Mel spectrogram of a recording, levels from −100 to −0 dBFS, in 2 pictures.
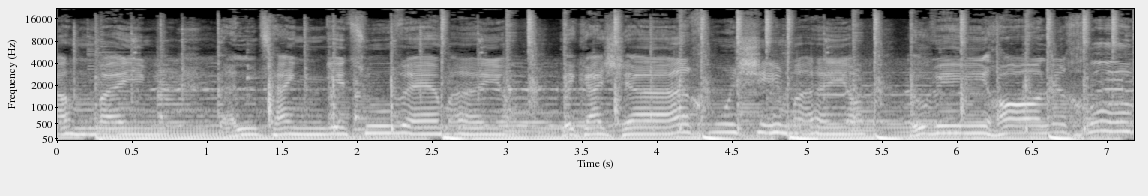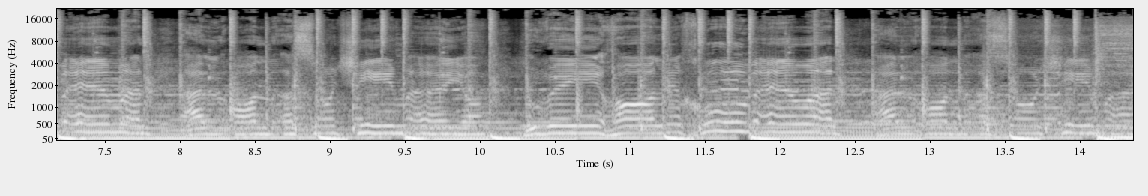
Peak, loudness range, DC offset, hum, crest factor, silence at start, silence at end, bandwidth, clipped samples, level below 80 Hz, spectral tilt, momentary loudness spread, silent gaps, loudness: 0 dBFS; 1 LU; under 0.1%; none; 10 dB; 0 s; 0 s; over 20 kHz; under 0.1%; -14 dBFS; -5.5 dB/octave; 3 LU; none; -11 LUFS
